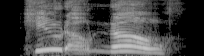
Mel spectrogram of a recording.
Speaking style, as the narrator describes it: Sumiko cried

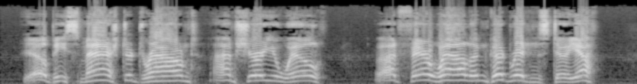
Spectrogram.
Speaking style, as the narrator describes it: called out

